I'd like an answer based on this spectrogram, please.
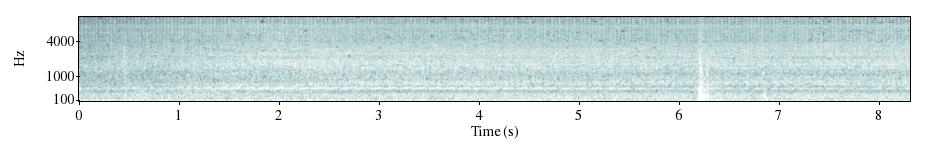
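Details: Toyota Corolla 2013 (titled 2014) with misfire, stumbling and weak torque: uneven lumpy idle with occasional stumble and one sharp pop as a cylinder drops out; misfire moved with swapped coil, confirming faulty ignition coil.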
